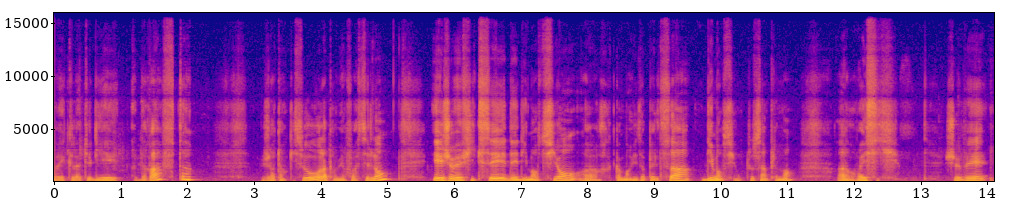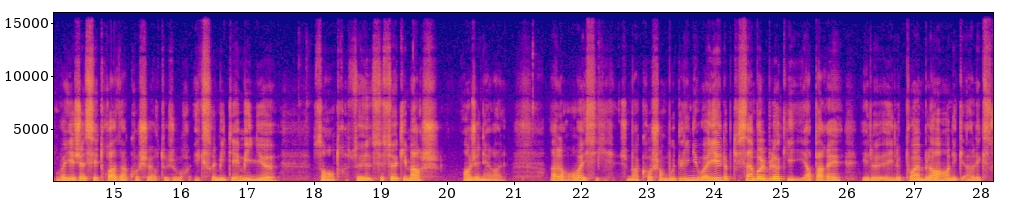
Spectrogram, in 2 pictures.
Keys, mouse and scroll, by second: 1.6 click, 9.7 click, 19.9-20.3 ctrl+scroll up 2, 20.8 scroll down 2.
